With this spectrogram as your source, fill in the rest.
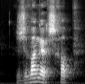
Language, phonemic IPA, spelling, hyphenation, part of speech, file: Dutch, /ˈzʋɑ.ŋərˌsxɑp/, zwangerschap, zwan‧ger‧schap, noun, Nl-zwangerschap.ogg
- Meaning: pregnancy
